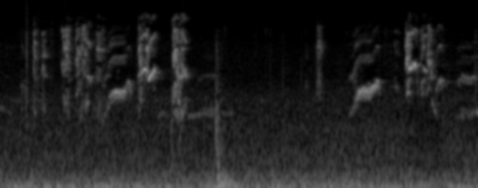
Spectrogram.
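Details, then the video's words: Seed-eating pet cockatiels chatter in clustered, harsh chirps and short squeaks, with a lone downward whistle near the middle and a second chirping burst toward the end. "Cute Cockatiel Singing"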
